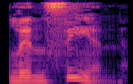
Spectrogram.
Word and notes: lyncean: British English

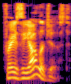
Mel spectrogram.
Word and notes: phraseologist: British English

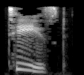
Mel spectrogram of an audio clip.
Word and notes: teased: British English

